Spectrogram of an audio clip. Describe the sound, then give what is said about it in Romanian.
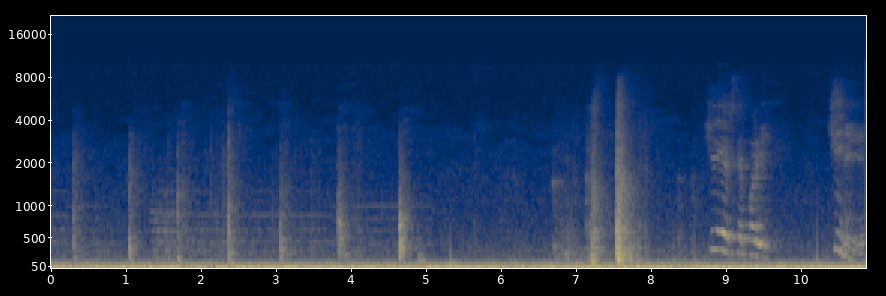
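Knocking on a door by a wandering monk: a steady series of sharp knocks over a loud low hum, followed by a couple of heavier bangs and then voices. “Tată, bate cineva.”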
